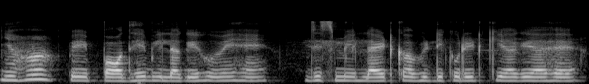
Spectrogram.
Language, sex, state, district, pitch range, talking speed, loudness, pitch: Hindi, female, Jharkhand, Ranchi, 170-185 Hz, 150 wpm, -20 LUFS, 175 Hz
